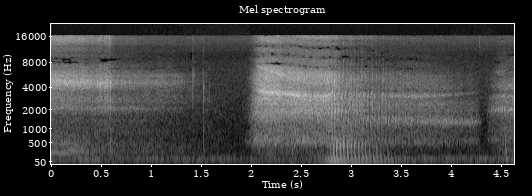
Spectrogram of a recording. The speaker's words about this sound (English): Please stand up and just shake out the dust in your body for a moment. Deep breath in and out. Let it all go.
